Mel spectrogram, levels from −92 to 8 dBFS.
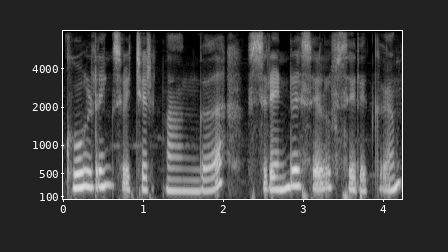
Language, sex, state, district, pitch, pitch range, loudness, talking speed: Tamil, female, Tamil Nadu, Nilgiris, 250 Hz, 210-275 Hz, -16 LUFS, 85 wpm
